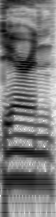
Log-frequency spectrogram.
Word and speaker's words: Deron: I am Darren on Facebook and Darren on Instagram d r o n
